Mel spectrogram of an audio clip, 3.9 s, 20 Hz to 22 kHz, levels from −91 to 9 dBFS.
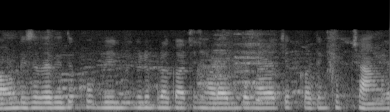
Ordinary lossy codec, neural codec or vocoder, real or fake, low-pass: none; none; real; 7.2 kHz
